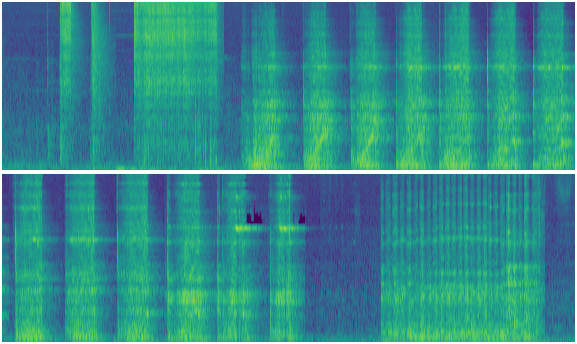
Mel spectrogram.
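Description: A hand file rasping back and forth over a metal slicer crank handle clamped in a bench vise: about a dozen even strokes, roughly one a second. The strokes are preceded by a brief loud burst of scraping and followed by a steadier scraping near the end.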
